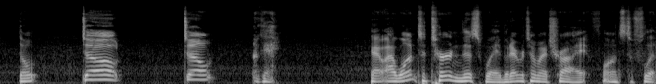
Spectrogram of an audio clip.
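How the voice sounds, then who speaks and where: Long, frequent pauses break up this man's speech, which swings very widely in pitch while holding a very even loudness. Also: fairly high pitch for a man, moderate pace. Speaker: gaming video creator. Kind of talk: let's play commentary. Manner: casual, hesitant with fillers.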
